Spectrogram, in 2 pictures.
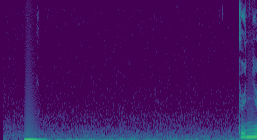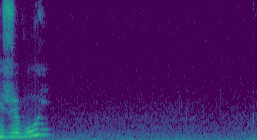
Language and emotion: Russian, neutral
